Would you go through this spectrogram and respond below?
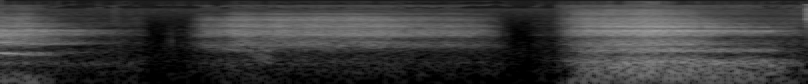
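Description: A slow, breathy exhale during a yoga pose, heard as two soft drawn-out breaths, quiet and close, with a brief pause between them and no talking.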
